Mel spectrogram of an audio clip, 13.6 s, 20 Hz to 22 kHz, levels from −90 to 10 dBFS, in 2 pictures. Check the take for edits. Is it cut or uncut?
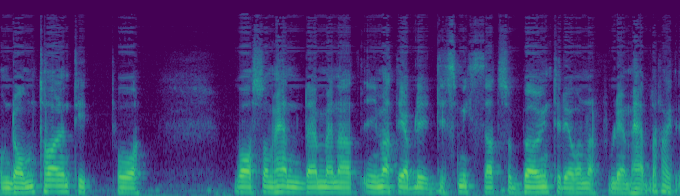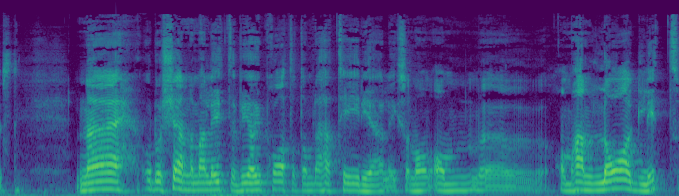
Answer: uncut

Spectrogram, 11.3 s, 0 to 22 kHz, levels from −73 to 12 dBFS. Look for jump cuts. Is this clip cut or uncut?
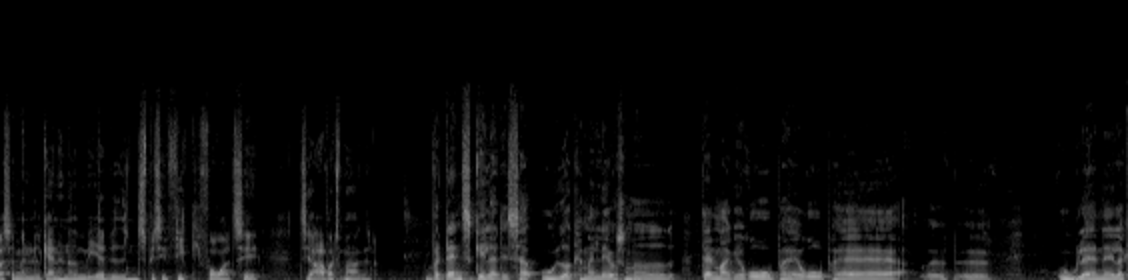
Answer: uncut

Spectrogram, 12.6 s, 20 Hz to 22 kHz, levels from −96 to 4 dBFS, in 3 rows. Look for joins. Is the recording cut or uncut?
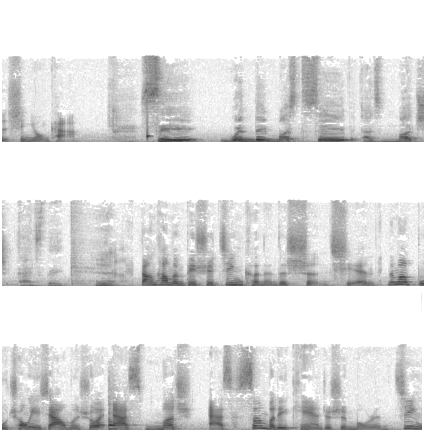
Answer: cut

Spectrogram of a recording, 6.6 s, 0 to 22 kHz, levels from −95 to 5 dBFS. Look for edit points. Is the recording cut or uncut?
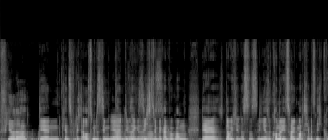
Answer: cut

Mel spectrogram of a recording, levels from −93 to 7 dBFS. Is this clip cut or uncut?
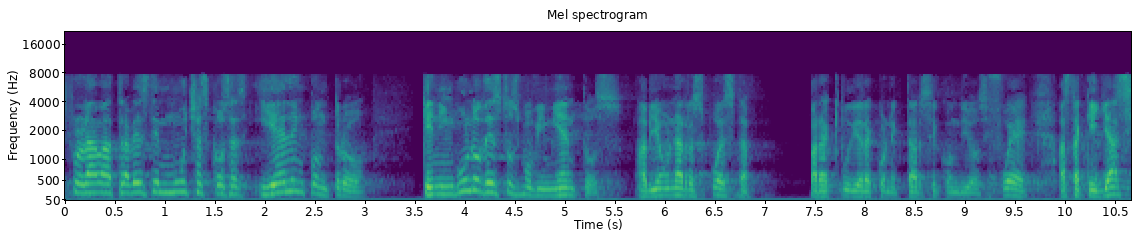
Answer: cut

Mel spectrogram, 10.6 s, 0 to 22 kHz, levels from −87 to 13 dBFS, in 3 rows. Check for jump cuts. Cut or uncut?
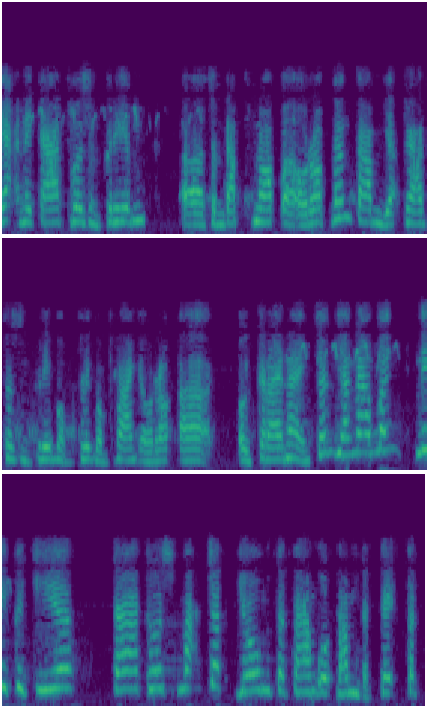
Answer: cut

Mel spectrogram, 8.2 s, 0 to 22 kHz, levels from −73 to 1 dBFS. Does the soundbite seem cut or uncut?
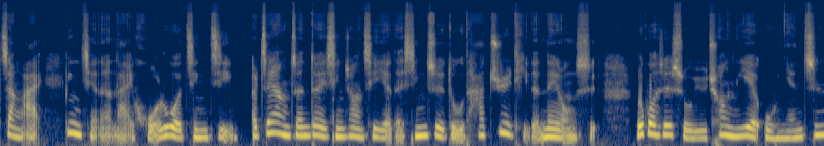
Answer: cut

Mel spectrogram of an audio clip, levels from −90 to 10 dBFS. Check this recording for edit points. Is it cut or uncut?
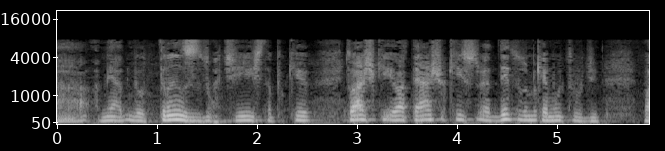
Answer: cut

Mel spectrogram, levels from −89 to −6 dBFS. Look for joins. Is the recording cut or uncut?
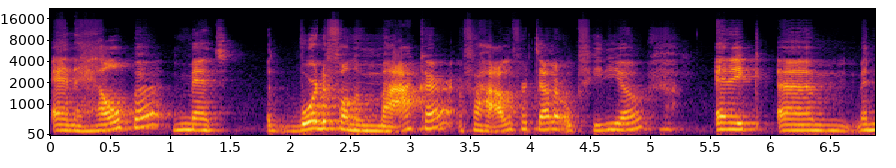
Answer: uncut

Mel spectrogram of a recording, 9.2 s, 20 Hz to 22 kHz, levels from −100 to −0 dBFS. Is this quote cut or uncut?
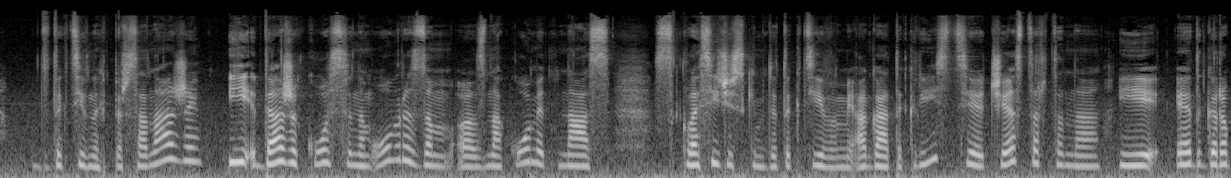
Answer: uncut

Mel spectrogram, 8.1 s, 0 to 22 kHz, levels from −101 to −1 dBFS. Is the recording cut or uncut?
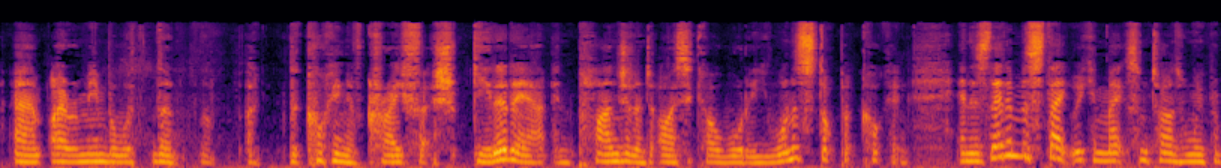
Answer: cut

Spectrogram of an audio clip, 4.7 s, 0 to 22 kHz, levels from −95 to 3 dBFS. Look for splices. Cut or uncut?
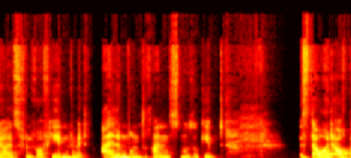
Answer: cut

